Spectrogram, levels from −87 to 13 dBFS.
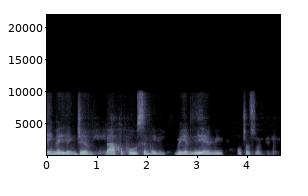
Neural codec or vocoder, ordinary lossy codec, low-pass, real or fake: codec, 16 kHz in and 24 kHz out, 0.6 kbps, FocalCodec, streaming, 4096 codes; none; 9.9 kHz; fake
